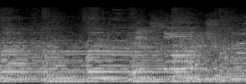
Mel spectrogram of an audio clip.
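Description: Live country band playing a honky-tonk song on acoustic and electric guitars, steady and unbroken.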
